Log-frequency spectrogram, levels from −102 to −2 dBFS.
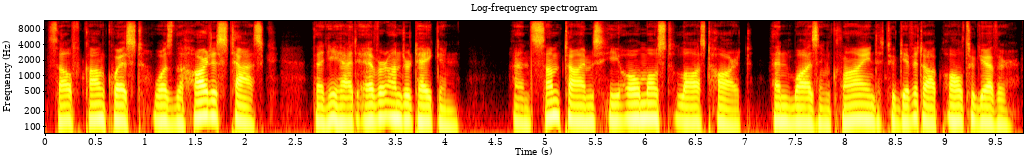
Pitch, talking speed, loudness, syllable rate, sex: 130 Hz, 155 wpm, -18 LUFS, 4.7 syllables/s, male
